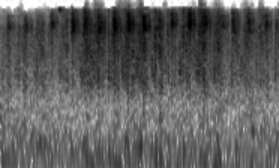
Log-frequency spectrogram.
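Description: Musket volley fire in a Napoleon Total War battle, a rapid ragged crackle of many overlapping shots rolling continuously for a couple of seconds, dense and fairly loud.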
